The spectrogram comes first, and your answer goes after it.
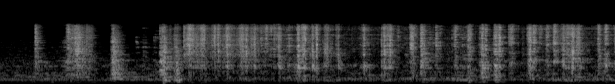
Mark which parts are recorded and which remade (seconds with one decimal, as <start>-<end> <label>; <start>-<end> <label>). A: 0.0-1.7 recorded; 1.7-4.2 remade; 4.2-5.1 recorded; 5.1-6.2 remade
